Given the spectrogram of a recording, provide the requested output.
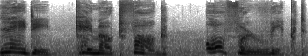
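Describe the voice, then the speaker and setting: A put-on character voice at a middle pitch, very slow, with very wide pitch swings. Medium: video game. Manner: broken grammar, halting.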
